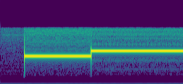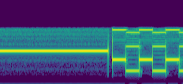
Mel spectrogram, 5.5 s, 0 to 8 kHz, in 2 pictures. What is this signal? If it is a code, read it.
Two-tone page, heard as a one-second tone, then a three-second tone, about 1010 then 1220 Hz. It is heard from 0.4 to 4.4 s.
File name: pager / 94 RESCUE OFC / wcalert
